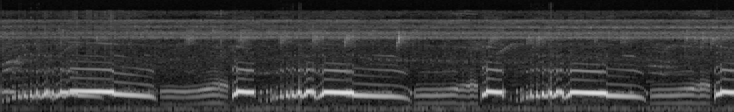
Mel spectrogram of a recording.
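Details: Albino local Barbary dove, used as a lure to stimulate other doves to call. Repeated cooing phrases: a rolling, tremulous trill leads into a long steady note that slides lower, then a softer low hum, with a short sharp note between phrases.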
